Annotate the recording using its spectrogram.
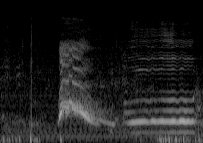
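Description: A man's wordless voice acting out a smoker: a loud falling cry about a second in, then a steady hummed note held for over a second near the end.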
